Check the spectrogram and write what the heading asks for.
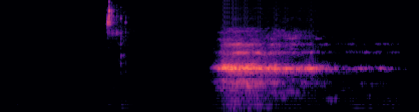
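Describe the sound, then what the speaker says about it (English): A single slow, soft deep exhale during a guided breathing exercise, breathy and close, preceded by a tiny click, otherwise quiet. "let's take a deep breath. Deep cleansing breath."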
